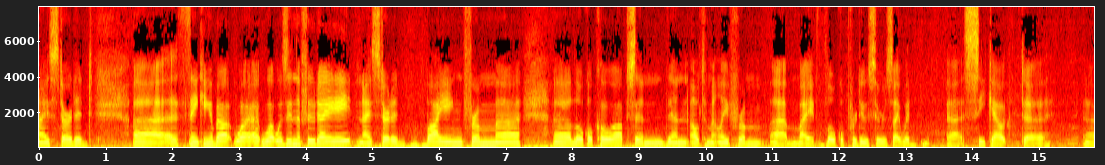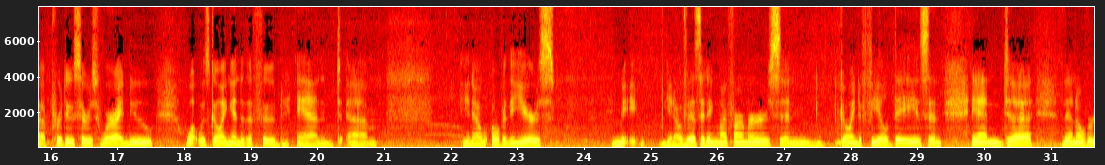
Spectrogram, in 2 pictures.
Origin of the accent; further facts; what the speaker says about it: Des Moines, Iowa, United States; also born or lived in Creston; I was born in Creston, Iowa, and we moved to Des Moines when I was a kid, and that's where I live now, too. But I spent my childhood probably 50-50 split between the two places.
